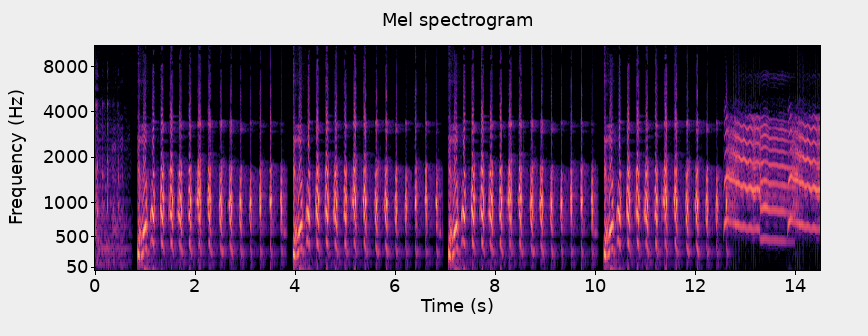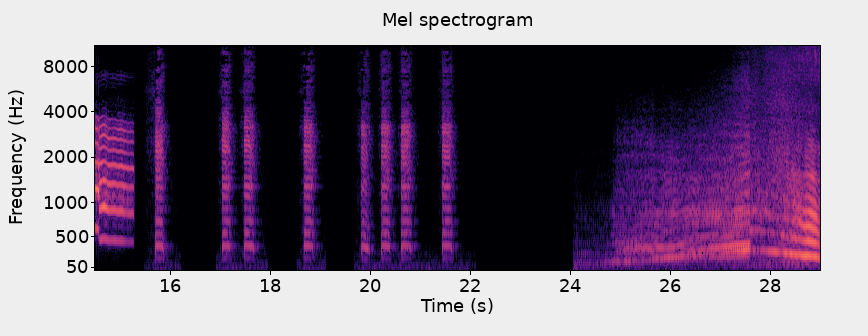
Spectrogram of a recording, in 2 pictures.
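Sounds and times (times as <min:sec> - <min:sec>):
cartoon laugh sound effect: 0:00.0 - 0:14.1
descending pitched notes: 0:24.1 - 0:29.0.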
